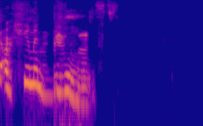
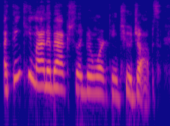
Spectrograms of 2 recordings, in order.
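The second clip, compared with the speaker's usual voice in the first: ordinary delivery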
